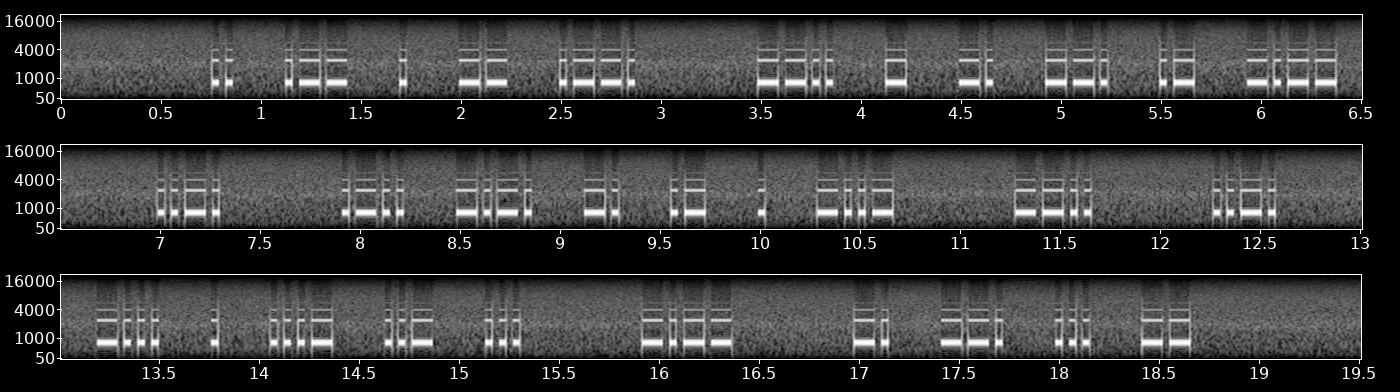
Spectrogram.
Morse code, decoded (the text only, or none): IWEMP ZTNGAY F LCNAEX Z F BEVUS Y NGSM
